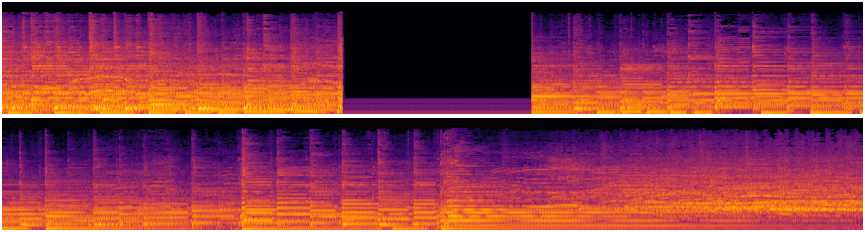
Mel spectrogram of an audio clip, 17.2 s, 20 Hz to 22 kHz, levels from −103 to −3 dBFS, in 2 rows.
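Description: The signal feed was most likely lost while the path after the break stayed live, producing an audio dropout to a faint residue from 3.40 to 5.30 s. For about 1.9 s the sound cuts out abruptly, leaving only mains hum roughly 40 dB below the signal.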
